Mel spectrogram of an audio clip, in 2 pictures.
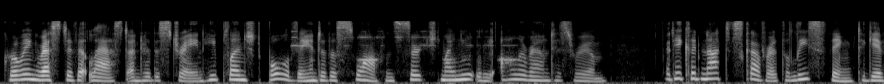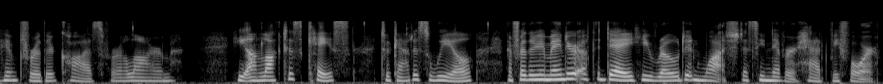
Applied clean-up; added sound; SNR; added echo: neural diffusion model UNIVERSE++.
